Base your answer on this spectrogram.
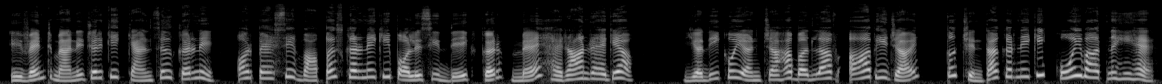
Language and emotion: Hindi, surprised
